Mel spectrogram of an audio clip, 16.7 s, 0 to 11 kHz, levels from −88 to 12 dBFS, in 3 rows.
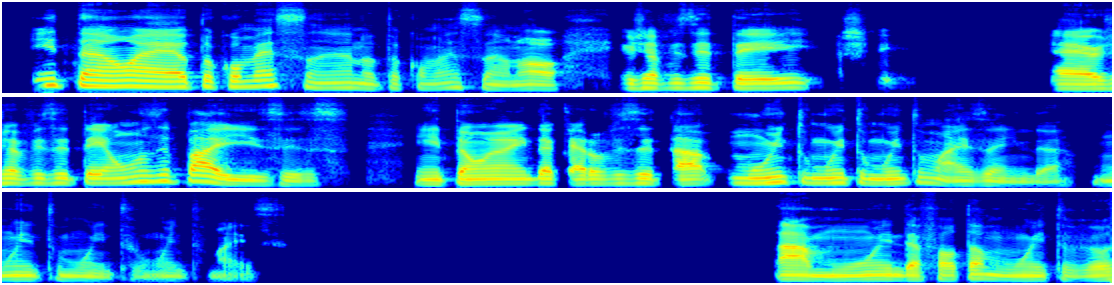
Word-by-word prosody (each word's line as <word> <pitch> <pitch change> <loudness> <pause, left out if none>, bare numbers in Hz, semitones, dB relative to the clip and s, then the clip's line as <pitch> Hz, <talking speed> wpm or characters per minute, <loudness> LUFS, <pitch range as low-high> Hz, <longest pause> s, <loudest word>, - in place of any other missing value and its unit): Então, 180 -3 +4
é, 160 -2 +6
eu - - +6
estou 165 0 -3
começando, 160 -5 -3
eu 120 - -5
estou - - -12
começando. 120 -4 -10
Ó, 110 -2 0 0.3
eu 125 - -6
já 135 +1 +1
visitei, 130 0 0
acho - - -15
que - - -21 0.7
é, 115 -1 +4
eu 115 - +4
já 125 +2 0
visitei 130 +1 -1
11 165 +8 -1
países. 105 - +2 0.3
Então 115 +1 +1
eu 120 - +2
ainda 120 +1 +2
quero 115 0 0
visitar 115 -1 +1
muito, 135 +3 0
muito, 130 0 -2
muito 120 +3 -2
mais, 95 -8 -4
ainda. 80 -2 -9
Muito, 100 +1 -7
muito, 90 -4 -10
muito 90 -1 -14
mais. - - -17 2.4
Ah, 105 -1 +6
mui 95 +2 -2
ainda 100 -1 0
falta 100 +5 -2
muito, 95 -2 -6
viu, 95 +3 -3
120 Hz, 145 wpm, -24 LUFS, 100-135 Hz, 2.4 s, é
